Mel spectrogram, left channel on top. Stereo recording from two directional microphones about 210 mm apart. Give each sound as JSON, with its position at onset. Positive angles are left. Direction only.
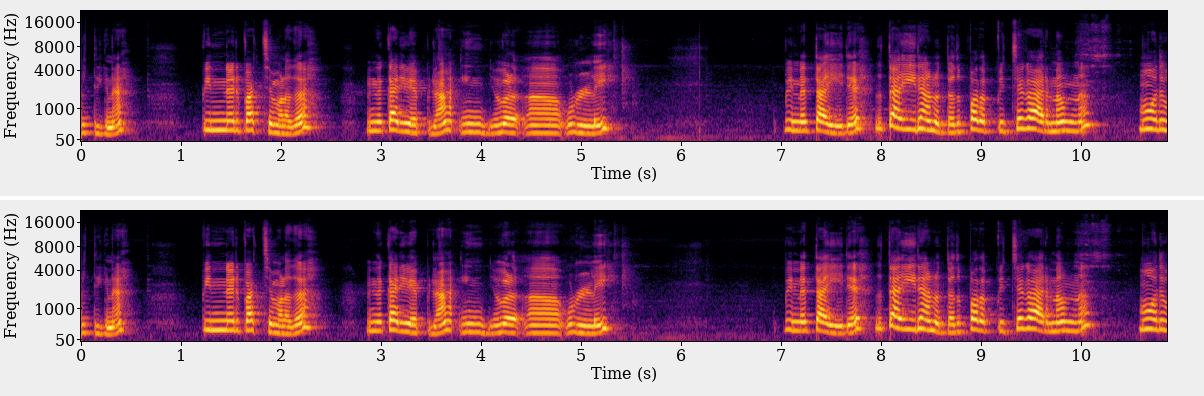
{"t": 0.0, "sound": "a woman's voice", "side_deg": 0}
{"t": 7.0, "sound": "a woman's voice", "side_deg": 0}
